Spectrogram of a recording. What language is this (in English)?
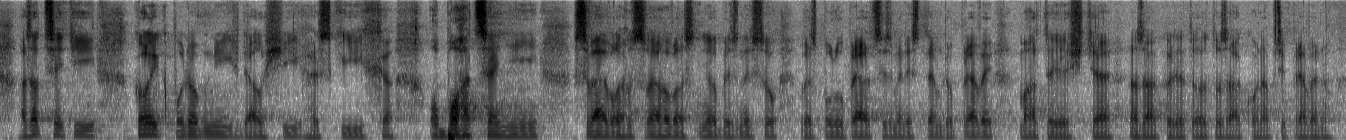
Czech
